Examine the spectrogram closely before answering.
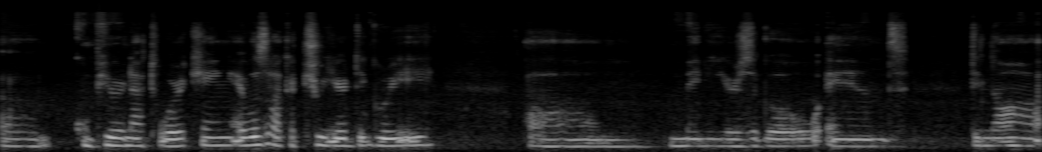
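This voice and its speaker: A woman speaks with a Brazilian accent. Her pace is very slow. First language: Brazilian Portuguese. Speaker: spiritual reader. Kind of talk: interview conversation. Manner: halting, many fillers.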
